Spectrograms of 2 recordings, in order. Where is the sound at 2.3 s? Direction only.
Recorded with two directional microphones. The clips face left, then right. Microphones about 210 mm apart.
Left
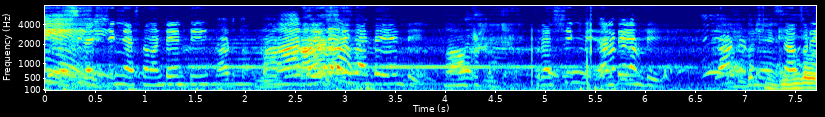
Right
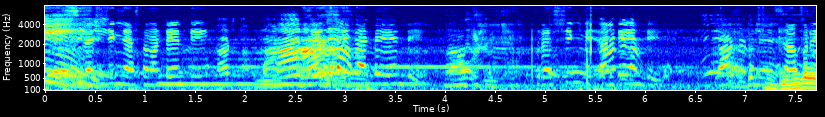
55° right (ahead or behind).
